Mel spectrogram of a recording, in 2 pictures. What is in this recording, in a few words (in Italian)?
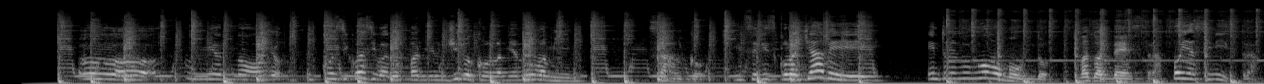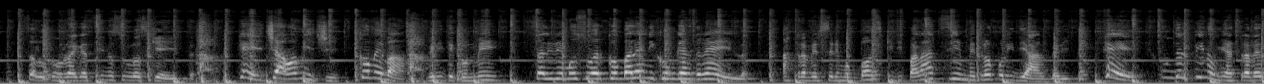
Spot Radio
